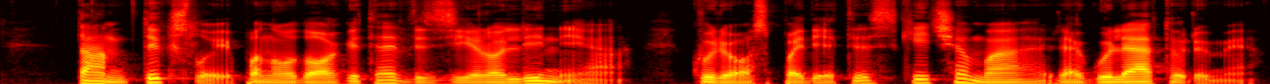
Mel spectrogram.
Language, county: Lithuanian, Kaunas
